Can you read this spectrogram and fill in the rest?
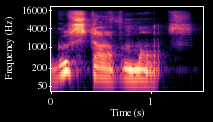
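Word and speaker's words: Gustave Monce: Project, and I'm going to say his name properly because I hear so many people mispronounce it. Il s'appelle Gustave Mons.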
